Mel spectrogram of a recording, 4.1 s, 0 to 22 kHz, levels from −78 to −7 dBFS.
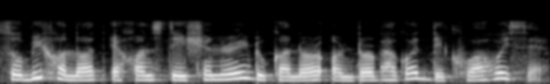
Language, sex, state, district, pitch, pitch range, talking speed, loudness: Assamese, female, Assam, Kamrup Metropolitan, 205 Hz, 190-235 Hz, 100 wpm, -13 LUFS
